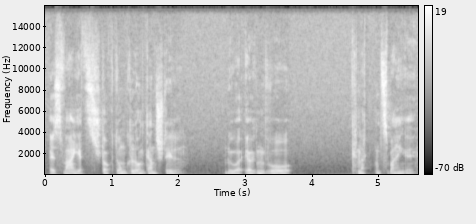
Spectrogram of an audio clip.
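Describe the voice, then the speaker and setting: A man playing a nervous doctor who narrates his own night-time ordeal in a suspenseful, deliberate way for a radio crime drama. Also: very deep voice, steady tone, a little hiss or hum. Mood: tense, watchful.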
